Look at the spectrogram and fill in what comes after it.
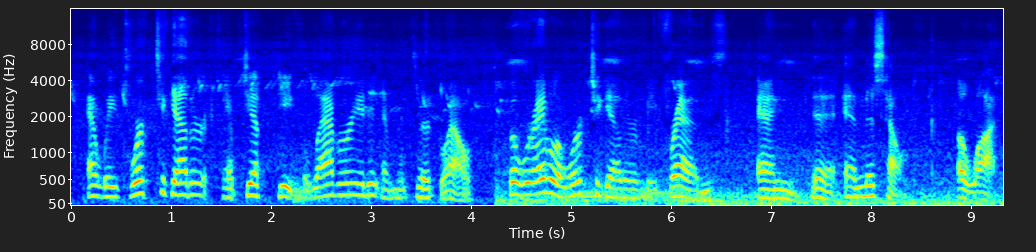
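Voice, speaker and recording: Over noticeable background noise, a woman with an American accent speaks at a moderate pace, her fairly low pitch carrying lively intonation. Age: 70s. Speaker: advisory board member. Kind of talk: interview. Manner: halting.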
